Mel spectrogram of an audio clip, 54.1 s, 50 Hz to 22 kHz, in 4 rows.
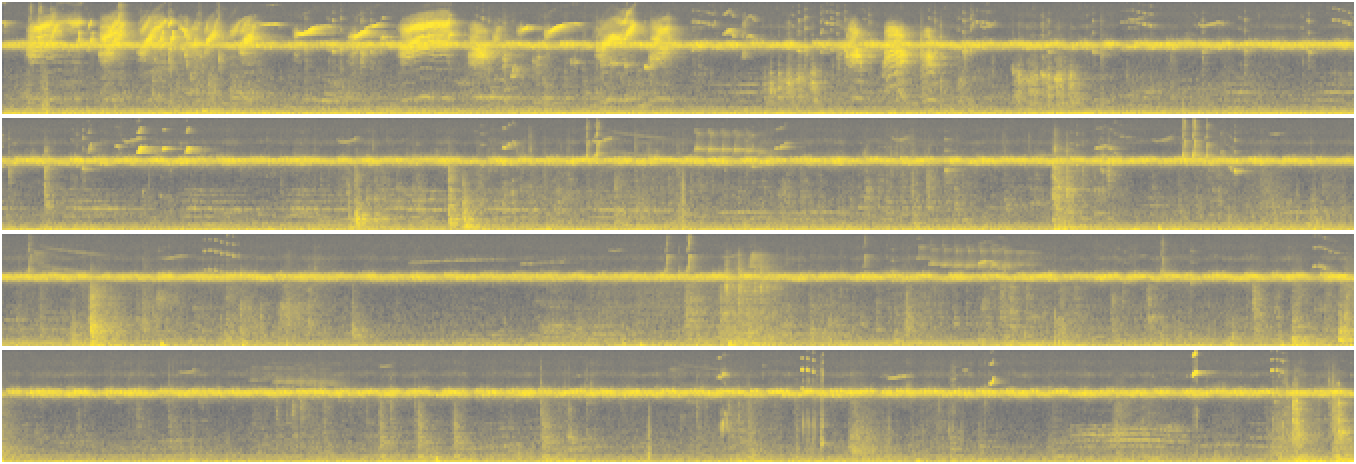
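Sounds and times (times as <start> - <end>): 
house crickets chirping loudly: 0.0 - 54.0
golden-handed tamarin in a zoo: 0.2 - 9.6.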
